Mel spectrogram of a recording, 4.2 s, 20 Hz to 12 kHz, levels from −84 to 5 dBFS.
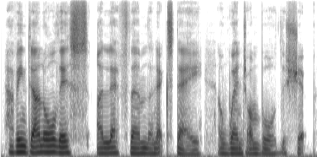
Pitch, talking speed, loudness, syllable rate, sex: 110 Hz, 225 wpm, -17 LUFS, 4.6 syllables/s, male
